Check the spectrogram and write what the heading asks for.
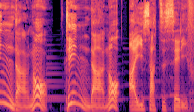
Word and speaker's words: Tinder: n ンダー。日本語発音でティンダー。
